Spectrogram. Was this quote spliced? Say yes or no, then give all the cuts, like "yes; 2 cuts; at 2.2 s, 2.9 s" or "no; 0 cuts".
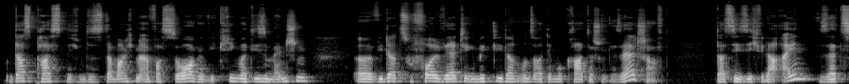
no; 0 cuts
